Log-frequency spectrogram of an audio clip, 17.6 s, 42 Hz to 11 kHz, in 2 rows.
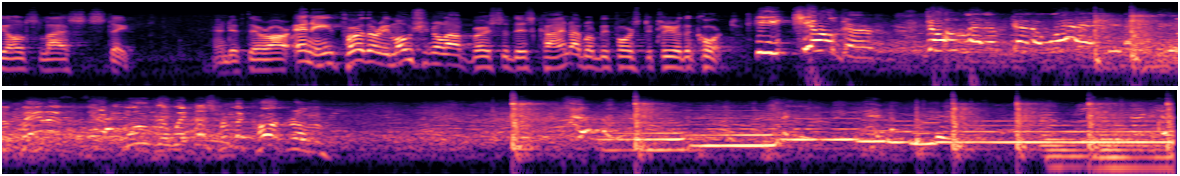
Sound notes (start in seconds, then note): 13.0 sobbing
